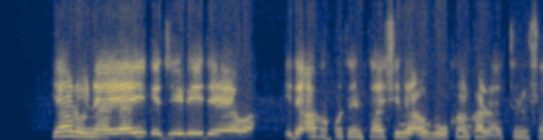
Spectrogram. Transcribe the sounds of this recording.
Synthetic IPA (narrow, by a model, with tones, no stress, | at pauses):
jaː˦ɽoː˨naː˦jaː˦ji˦ɡɐ˨d͡ʒeː˦ɽeː˦da˨jɐ˦waː˨ | ʔɪ˨dɐ˦ŋʔa˦ka˨kʷɐ˦tɐ˨ntaː˦ʃi˦da˨ʔa˨boː˨kɐ˦ŋkɐ˨ɾaː˨tʊ˦nsa˨ʔ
